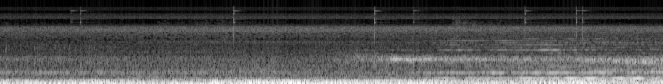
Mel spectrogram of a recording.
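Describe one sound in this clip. Soft menu clicks sound at intervals.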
